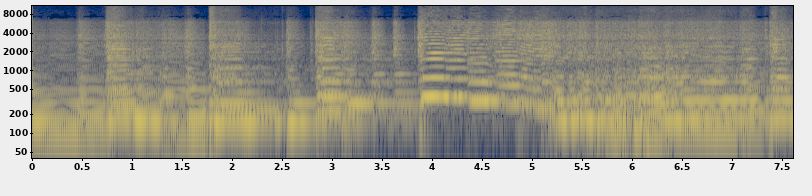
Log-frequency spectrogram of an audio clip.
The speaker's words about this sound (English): But for the most part, I get the electronic sounds from my cello. I go through a guitar effects processor, and then I run that through a looping pedal. And so I use all kinds of like delay and distortion and reverb and different sounds like that.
